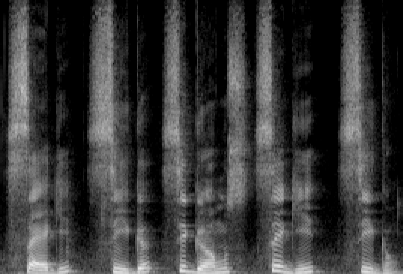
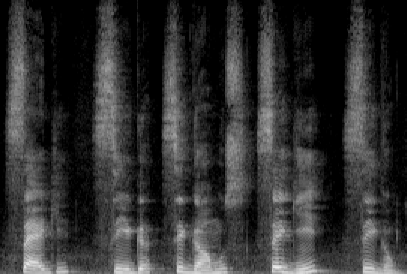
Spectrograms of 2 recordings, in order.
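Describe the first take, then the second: Both takes have the same delivery.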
